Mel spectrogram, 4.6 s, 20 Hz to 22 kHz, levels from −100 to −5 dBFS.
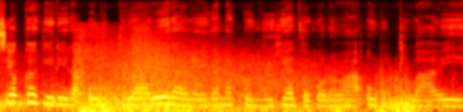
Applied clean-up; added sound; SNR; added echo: none; Thunder; 3 dB; none.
